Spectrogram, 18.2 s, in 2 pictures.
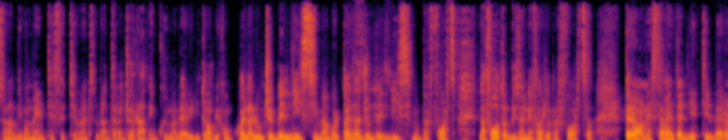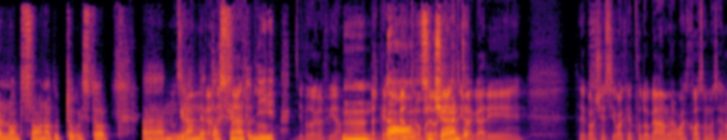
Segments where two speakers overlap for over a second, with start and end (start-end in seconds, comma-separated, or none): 11.2-12.6, 13.4-15.1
